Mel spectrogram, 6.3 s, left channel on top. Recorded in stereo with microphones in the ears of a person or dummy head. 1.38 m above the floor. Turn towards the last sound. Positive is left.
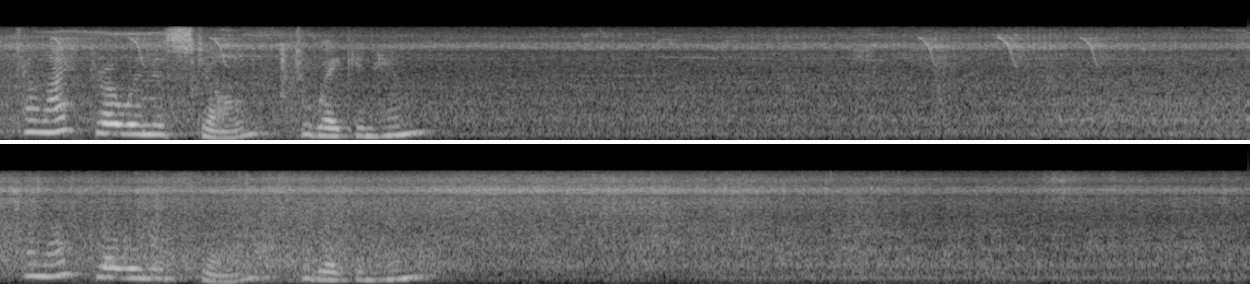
turn(degrees=35)  # may be behind; listen again after turning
